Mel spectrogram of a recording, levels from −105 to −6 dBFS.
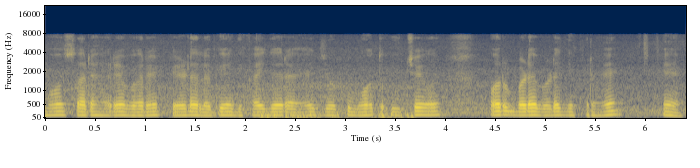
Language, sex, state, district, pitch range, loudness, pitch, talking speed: Hindi, male, Bihar, Purnia, 115-125 Hz, -19 LUFS, 120 Hz, 170 wpm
